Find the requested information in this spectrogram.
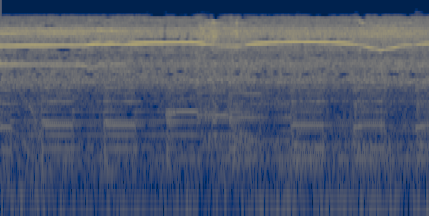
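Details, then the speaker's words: Dental drill with a smaller long-shank round bur deepening an endodontic access cavity on a mandibular molar to feel the drop into the pulp chamber: steady high-pitched whine, wavering slightly, with faint music. "i have changed my round brush into a long shampoo and it's now smaller so that i can easily feel the drop in okay i'll start drilling again"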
